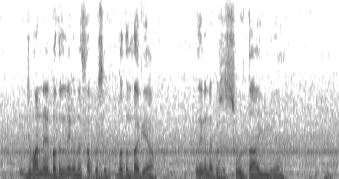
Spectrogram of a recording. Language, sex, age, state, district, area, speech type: Dogri, male, 45-60, Jammu and Kashmir, Jammu, rural, spontaneous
